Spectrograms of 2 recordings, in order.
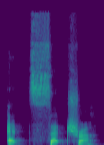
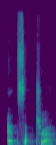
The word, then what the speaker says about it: etc.: There's no ek. It's not etc. etc. Again, I'm guilty as well of saying etc. Sometimes it still slips out now. So in the sentence, I need bread, milk, cheese, etc. And we also never read this as etc. So we never say, I need bread, milk, cheese, etc. No, we write it as etc, but we always say etc.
